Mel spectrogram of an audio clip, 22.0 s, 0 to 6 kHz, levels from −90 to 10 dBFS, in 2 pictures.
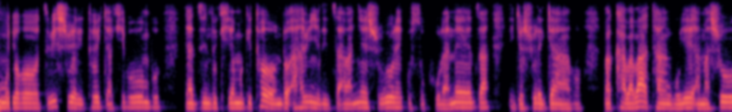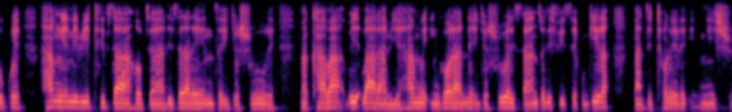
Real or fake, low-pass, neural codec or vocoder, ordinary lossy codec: real; 5.4 kHz; none; Opus, 24 kbps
